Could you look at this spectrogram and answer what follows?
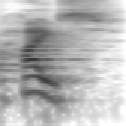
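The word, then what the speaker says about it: εἷς: Because it's the same Greek word, eis or heis, if you want to use the Erasmian pronunciation.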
